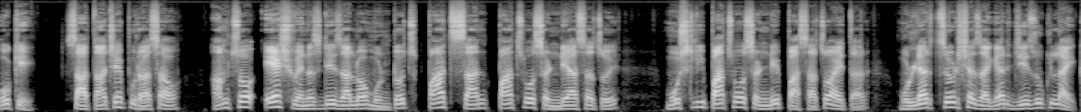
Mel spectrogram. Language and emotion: Goan Konkani, neutral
